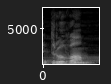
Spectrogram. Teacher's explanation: অনুস্বারের সংস্কৃত উচ্চারণ হলো ম এর মতো, ম। তাহলে ধ্রুবম, কোনো একটা শব্দের শেষে যদি অনুস্বার থাকে তাহলে ম রূপে উচ্চারণ করা হয়।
